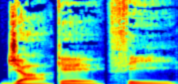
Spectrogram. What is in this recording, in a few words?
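"jakethi", concatenated syllables; Affixing experiment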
